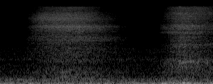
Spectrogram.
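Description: Two long, breathy, hissing exhales, one after the other, like a reluctant sigh.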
